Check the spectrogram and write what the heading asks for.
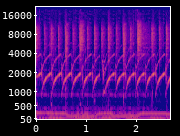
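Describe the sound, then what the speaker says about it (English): A car alarm blares inside the N64 game Bomberman Hero, cycling steadily through repeating rising chirps over a low alternating two-tone pulse, loud and continuous with no talking. "Hey, you guys enjoying this car alarm right now?"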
